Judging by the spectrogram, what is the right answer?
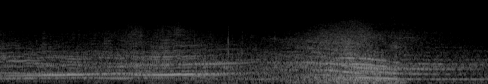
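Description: Formula 1 cars in the F1 24 racing game at the Hungary circuit, engines droning steadily with rising and falling pitch sweeps as cars pass, continuous and fairly loud.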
